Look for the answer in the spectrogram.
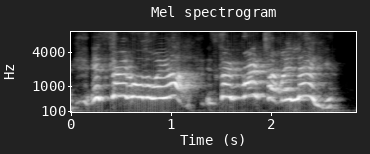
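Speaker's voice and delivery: high, loud panicky yell. A narrator's reading. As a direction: yell it high, in rising alarm. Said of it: "the man was yelling".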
